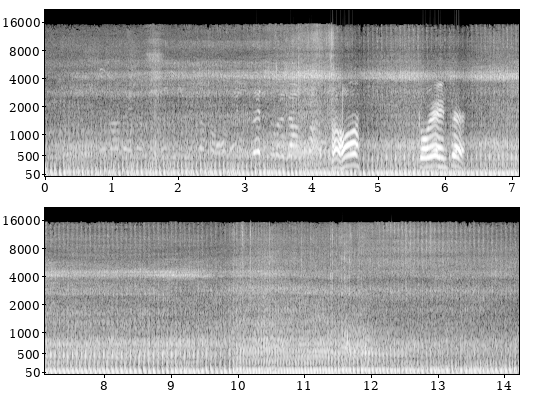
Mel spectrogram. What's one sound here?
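A motorcycle engine idles close by with a steady throb.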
